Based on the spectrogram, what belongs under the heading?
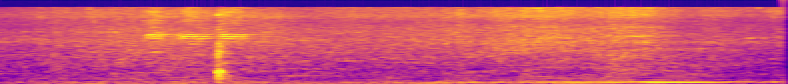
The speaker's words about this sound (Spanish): Como podemos ver, ahí pues tiene ya el botón instalado, le está el stop, pisa el freno y ahí prende el vehículo.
